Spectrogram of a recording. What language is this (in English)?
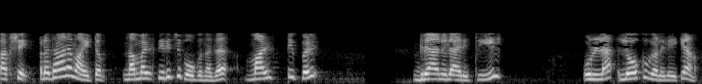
Malayalam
